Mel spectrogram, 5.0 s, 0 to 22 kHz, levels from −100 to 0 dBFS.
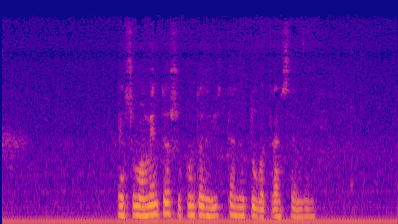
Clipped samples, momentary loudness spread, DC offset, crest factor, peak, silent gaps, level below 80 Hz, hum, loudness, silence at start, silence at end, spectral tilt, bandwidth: under 0.1%; 24 LU; under 0.1%; 16 dB; -16 dBFS; none; -44 dBFS; none; -30 LUFS; 0.05 s; 0 s; -8.5 dB/octave; 15 kHz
